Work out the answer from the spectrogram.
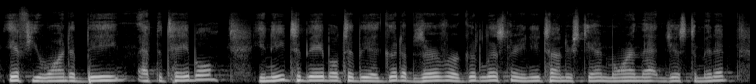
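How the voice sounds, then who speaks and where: An older man with a soft voice giving a conversational conference talk, often clearing his throat and using fillers. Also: a little high. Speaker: speaker.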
